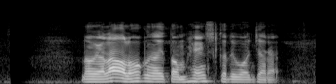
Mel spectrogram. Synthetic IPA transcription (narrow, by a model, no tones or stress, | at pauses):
nɔwelaɔlɔɦɔk̚ŋalit̪ɔmɦɛŋskərdiwawaɲt͡ʃaɾa̰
